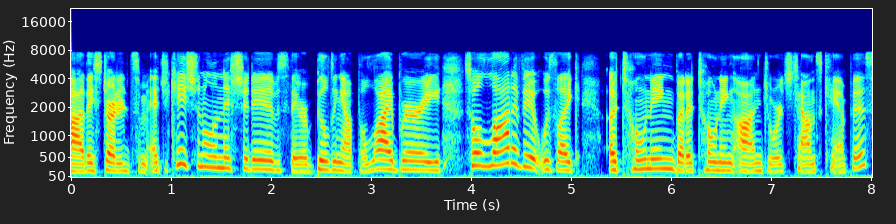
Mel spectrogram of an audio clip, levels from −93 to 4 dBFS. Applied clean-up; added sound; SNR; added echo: none; none; none; none.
